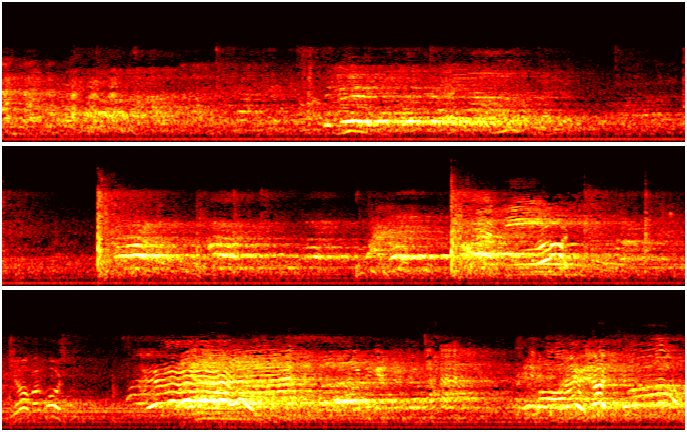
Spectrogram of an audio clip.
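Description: Men talk and call out across a large echoing hall.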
